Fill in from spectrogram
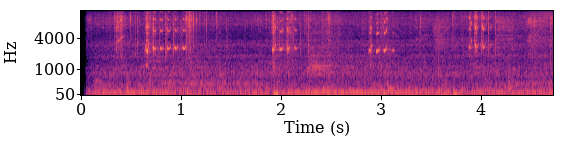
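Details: Clutch of budgerigar (parakeet) chicks: short high chirping bursts in clusters, with soft rustling between calls and a low steady hum underneath.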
